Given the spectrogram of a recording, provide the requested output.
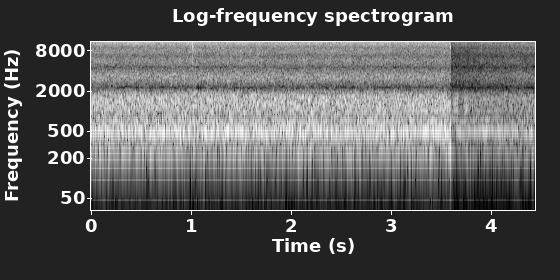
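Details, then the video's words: Massed buzzing of numerous honey bees in a house, a loud steady drone that abruptly quietens in the last second. "honey bees in my house!"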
